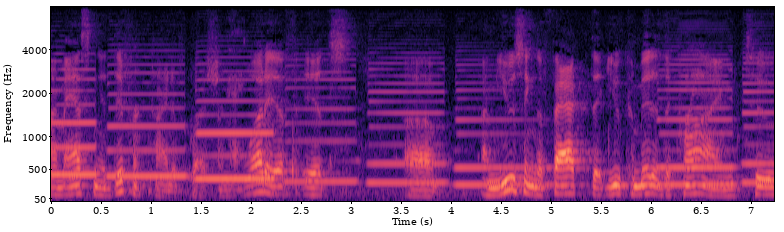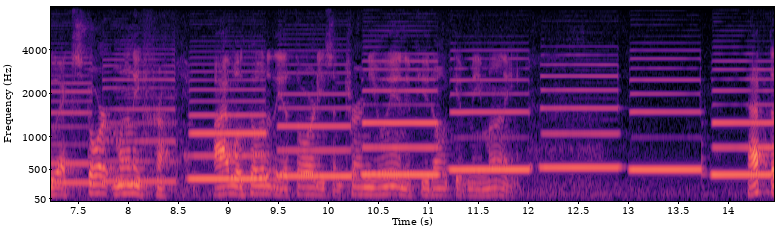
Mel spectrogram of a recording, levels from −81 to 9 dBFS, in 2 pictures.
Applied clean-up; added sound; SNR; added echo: none; Wind instrument, woodwind instrument; 0 dB; none.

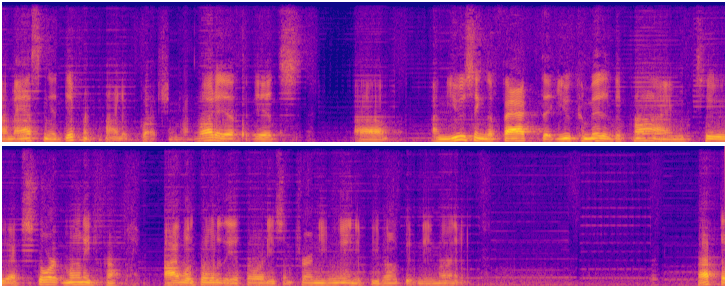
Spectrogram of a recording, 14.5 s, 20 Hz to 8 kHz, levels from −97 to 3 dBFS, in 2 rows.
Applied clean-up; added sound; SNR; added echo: neural separator model SepFormer DNS4.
